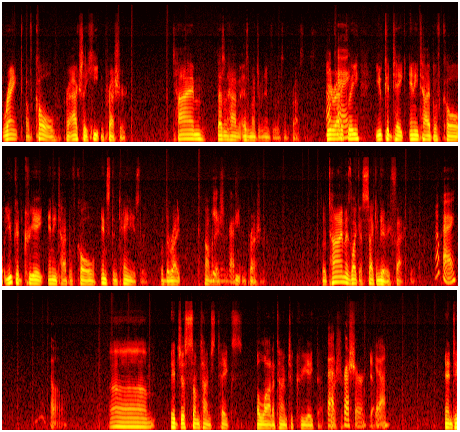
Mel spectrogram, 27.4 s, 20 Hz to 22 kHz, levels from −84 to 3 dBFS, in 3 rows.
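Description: Speech with no technical faults; the room noise sits about 34 dB below the speech and belongs to the recording space rather than the system.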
